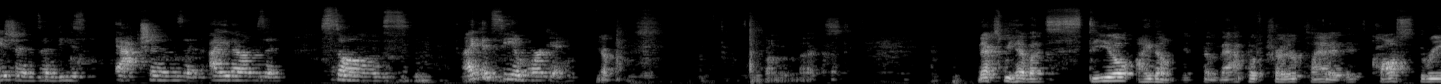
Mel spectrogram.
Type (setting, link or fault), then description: fault, poor sound quality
